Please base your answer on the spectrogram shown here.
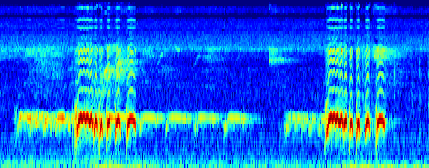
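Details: Local zebra dove (perkutut) singing two phrases about two and a half seconds apart. Each opens with a rising note and breaks into four or five rapid throaty coos. A faint steady tone lingers between phrases.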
